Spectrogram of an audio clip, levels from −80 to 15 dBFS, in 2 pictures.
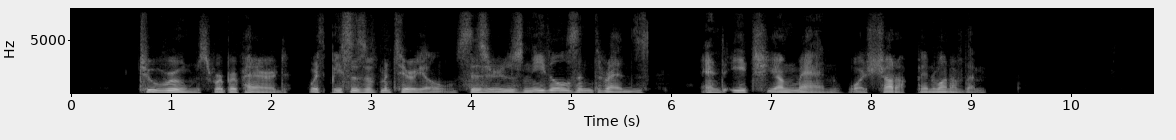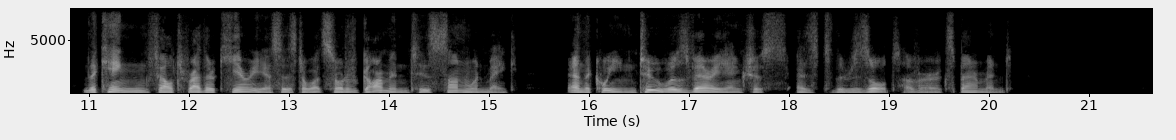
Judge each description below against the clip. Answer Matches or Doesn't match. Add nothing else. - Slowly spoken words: Doesn't match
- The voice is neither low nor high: Doesn't match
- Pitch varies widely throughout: Matches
